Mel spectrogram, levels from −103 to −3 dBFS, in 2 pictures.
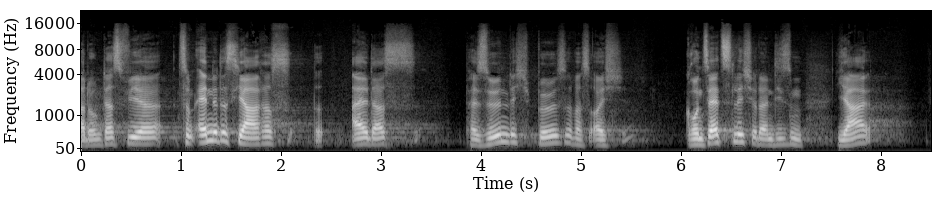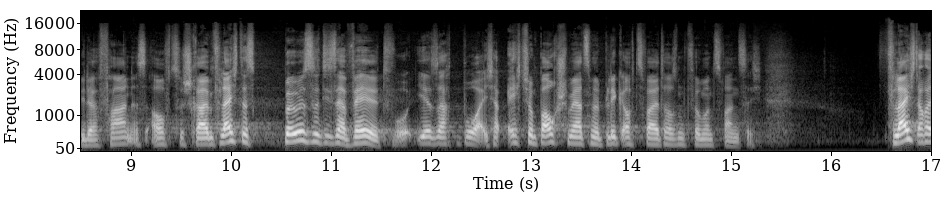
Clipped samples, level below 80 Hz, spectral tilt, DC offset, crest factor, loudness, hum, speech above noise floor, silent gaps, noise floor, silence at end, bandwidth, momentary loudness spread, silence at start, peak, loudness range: under 0.1%; -86 dBFS; -3.5 dB/octave; under 0.1%; 24 dB; -25 LUFS; none; 52 dB; none; -77 dBFS; 0 s; 15 kHz; 16 LU; 0 s; -2 dBFS; 7 LU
